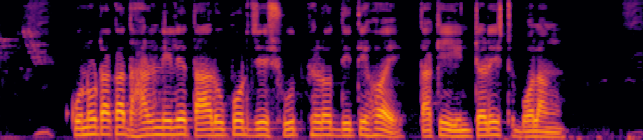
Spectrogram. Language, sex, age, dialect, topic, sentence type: Bengali, male, 18-24, Rajbangshi, banking, statement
